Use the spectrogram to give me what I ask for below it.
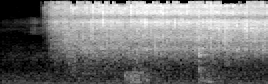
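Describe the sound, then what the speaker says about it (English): A loud, steady sizzle of short ribs searing in a hot pan bursts in after a brief quiet moment and hisses continuously to the end. "when you're searing, this is what you want to hear"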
